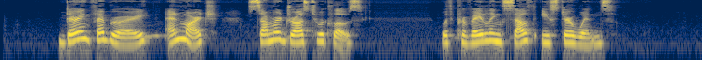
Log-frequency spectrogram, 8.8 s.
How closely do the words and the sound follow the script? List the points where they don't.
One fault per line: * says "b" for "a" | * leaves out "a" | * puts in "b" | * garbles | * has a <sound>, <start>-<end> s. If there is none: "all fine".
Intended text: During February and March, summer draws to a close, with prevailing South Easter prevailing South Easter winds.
* leaves out "prevailing South Easter"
